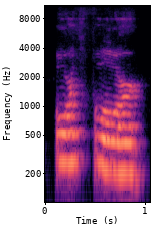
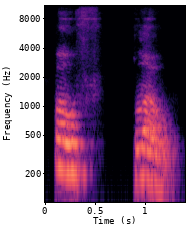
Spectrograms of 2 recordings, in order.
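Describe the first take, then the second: First: The R sounds are pronounced strongly. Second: The R sounds are dropped entirely. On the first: The speaker belongs to a posh neighborhood. "very somewhat harshly pronounce their uh, R's" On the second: The speaker belongs to a less posh neighborhood. "they would drop their R's"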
